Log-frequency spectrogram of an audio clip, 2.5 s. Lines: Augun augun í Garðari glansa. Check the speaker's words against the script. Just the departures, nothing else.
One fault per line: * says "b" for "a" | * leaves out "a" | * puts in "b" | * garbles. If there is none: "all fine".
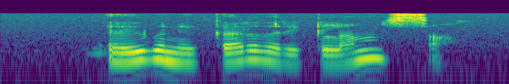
* leaves out "augun"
